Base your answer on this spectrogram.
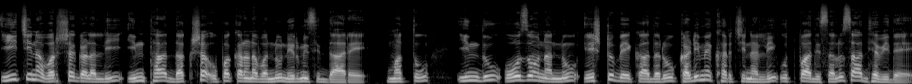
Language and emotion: Kannada, neutral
